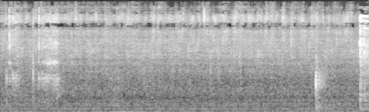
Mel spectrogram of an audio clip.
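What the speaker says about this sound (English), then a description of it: "So we have our pork steaks going with our butter and our olive oil into the pan" Pork shoulder steaks frying in a pan with butter and olive oil give a quiet, steady sizzle with a few sharp clinks of utensils toward the end, no speech.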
